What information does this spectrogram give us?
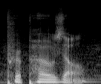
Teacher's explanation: proposal，它的重音出现在第二个音节上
